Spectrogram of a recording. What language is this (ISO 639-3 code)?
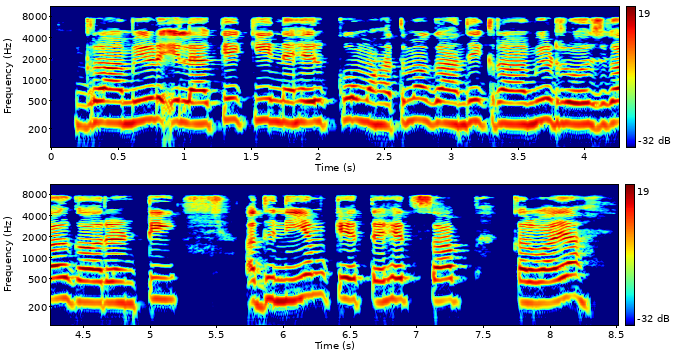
hin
